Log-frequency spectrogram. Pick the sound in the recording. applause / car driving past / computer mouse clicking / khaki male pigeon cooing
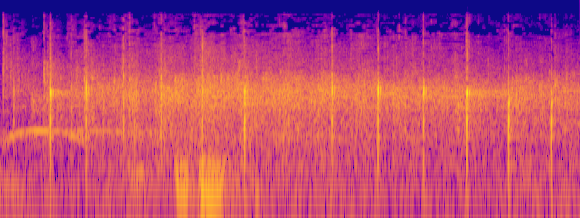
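applause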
